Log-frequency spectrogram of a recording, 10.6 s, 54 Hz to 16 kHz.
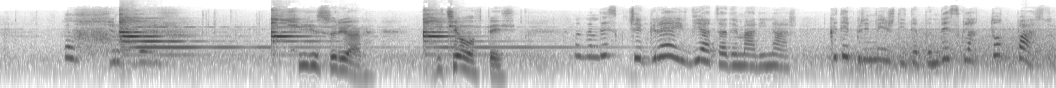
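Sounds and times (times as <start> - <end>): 
large ship's fog bell on the mast clanging in fog: 1.2 - 6.2
speech: 3.0 - 3.8, 4.4 - 5.2, 6.3 - 10.5.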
